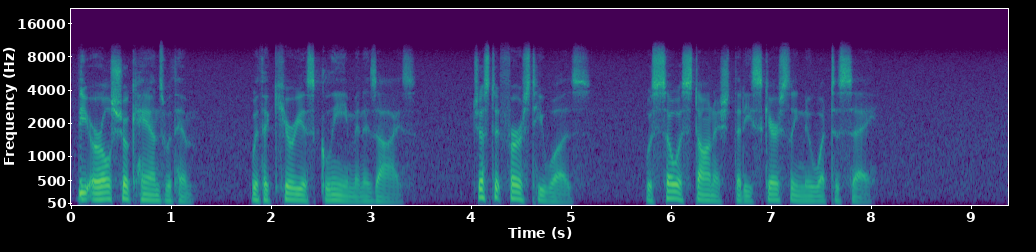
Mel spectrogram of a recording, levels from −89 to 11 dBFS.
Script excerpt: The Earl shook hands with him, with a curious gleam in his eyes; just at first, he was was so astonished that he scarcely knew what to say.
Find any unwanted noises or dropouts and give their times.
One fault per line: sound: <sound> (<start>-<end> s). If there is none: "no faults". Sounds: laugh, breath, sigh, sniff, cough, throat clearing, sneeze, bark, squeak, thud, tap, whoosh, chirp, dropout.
no faults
